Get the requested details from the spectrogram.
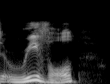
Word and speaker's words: REvil: It's also known as Revil, R-E-V-I-L, as in R evil, Revil.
